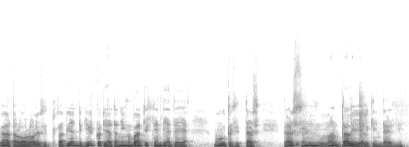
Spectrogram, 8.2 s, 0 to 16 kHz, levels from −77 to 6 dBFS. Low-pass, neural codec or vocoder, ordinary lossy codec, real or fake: 14.4 kHz; vocoder, 48 kHz, 128 mel bands, Vocos; none; fake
